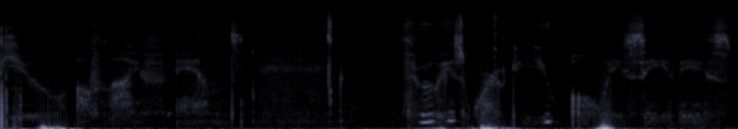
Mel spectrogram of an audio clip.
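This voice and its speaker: Young woman doing asmr, whispers real slow, soft n gentle, kinda rambly. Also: medium pitch, low-quality recording. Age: young adult. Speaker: ASMR host, literature student.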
